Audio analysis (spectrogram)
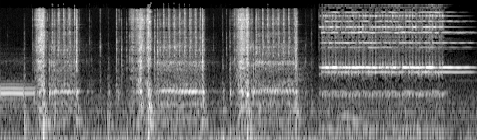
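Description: A secure telephone, used instead of a mobile phone, rings on an outgoing call to a Bak Kut Teh hawker in Singapore: three brisk, rattling bursts spaced apart, then a steady electronic ringing tone holding for about two seconds, fairly loud with no one speaking.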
